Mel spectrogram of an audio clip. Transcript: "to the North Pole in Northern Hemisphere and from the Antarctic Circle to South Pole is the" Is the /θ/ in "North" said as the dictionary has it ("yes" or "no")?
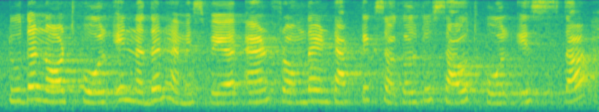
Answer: no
